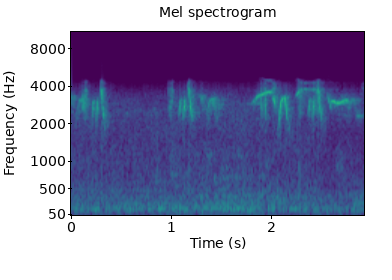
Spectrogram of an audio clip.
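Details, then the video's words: A perched flowerpecker sings quick high chips, then a clearer downslurred whistle and more twittering notes, over a quiet low background rumble. "Chim sau dau do dau hot"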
